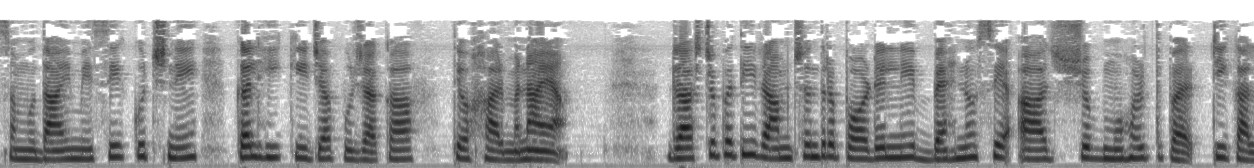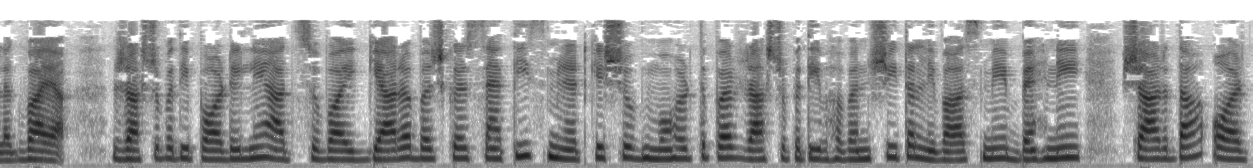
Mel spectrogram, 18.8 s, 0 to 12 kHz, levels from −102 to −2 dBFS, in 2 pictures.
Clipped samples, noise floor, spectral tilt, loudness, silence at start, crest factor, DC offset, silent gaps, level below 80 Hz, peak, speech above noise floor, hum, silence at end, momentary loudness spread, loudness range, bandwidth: under 0.1%; -47 dBFS; -4 dB/octave; -21 LUFS; 0 s; 16 dB; under 0.1%; none; -60 dBFS; -4 dBFS; 26 dB; none; 0.05 s; 6 LU; 1 LU; 8 kHz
